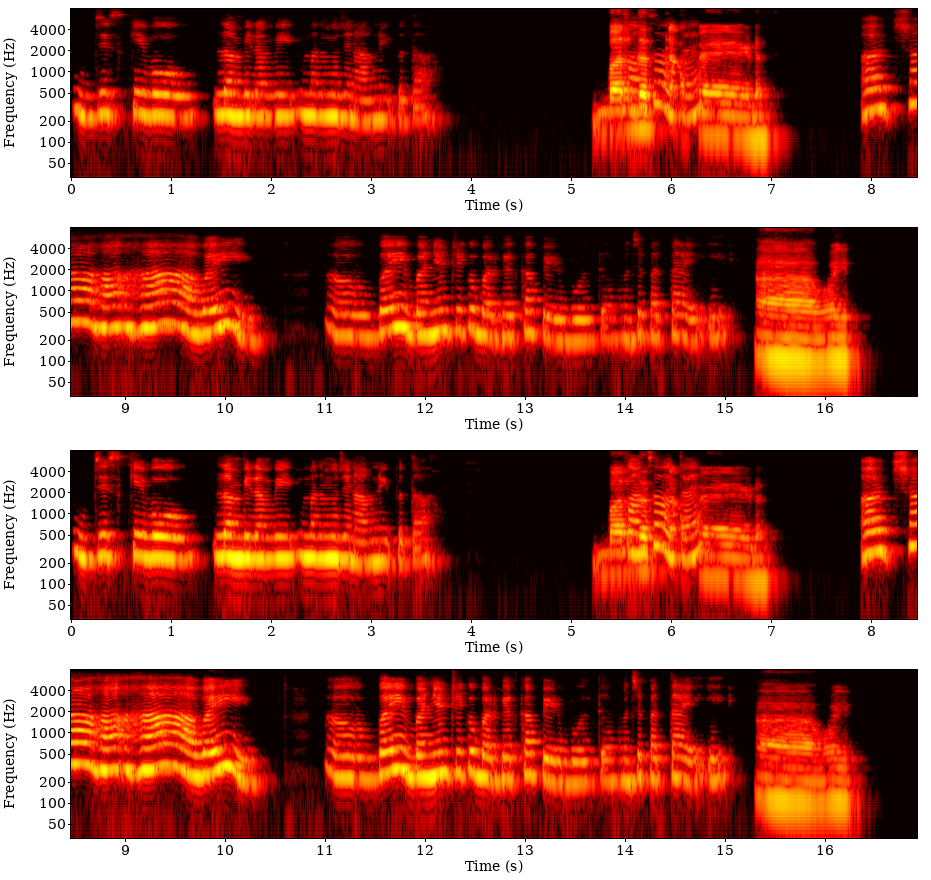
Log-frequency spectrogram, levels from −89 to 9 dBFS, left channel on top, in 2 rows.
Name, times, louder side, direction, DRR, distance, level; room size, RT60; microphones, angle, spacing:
voice 1, 0.0-3.6 5.6-6.3 7.9-10.4 11.0-15.0, right 4 dB, 55° right, 0.3 m, -26 dB
voice 2, 5.2-7.0 15.3-16.2, left 5 dB, 80° left, 0.6 m, -27 dB
3.3 x 2.8 x 2.9 m
head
